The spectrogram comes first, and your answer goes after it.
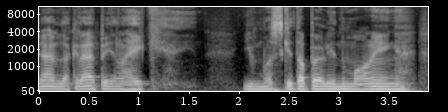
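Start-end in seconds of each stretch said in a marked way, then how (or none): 2.1-3.7 Austrian-accented English, impression. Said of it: "reads it in his accent".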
